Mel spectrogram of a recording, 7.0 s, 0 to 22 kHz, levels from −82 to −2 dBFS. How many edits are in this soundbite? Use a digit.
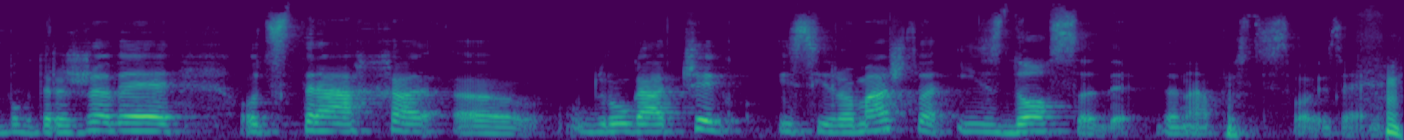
1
